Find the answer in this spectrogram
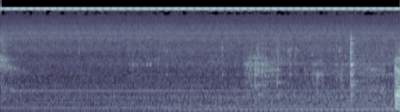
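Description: Quiet stirring in a frying pan of sautéing onion, garlic and scotch, with a brief soft scrape about two and a half seconds in and a single click of the utensil on the pan about a second later, over a steady low hum.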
